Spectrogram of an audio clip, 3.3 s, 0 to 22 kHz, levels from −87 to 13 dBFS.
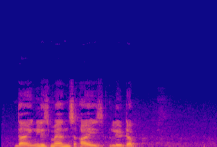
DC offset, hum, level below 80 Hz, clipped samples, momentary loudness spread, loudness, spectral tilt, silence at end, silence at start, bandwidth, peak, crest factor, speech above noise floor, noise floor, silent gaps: under 0.1%; none; -58 dBFS; under 0.1%; 6 LU; -18 LUFS; -6 dB/octave; 1.2 s; 0.25 s; 8.8 kHz; -2 dBFS; 18 dB; 32 dB; -49 dBFS; none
